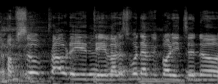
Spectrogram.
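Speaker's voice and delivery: high-pitched gushing mum voice, laughing; mock proud mum. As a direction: gush like a proud mother, way up high.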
